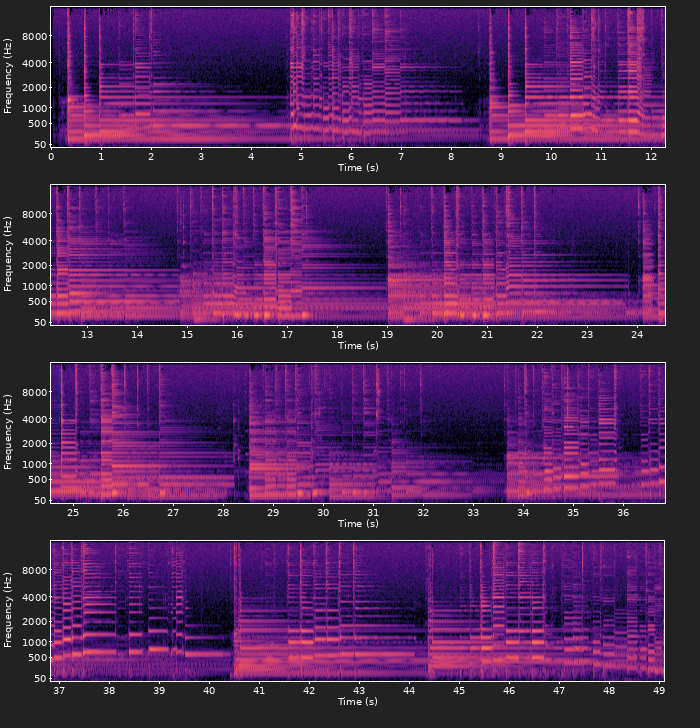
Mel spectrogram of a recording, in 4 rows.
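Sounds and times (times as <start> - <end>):
Hewett OM Madagascar rosewood guitar: 0.0 - 49.1.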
